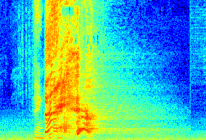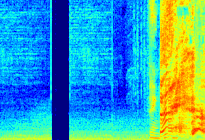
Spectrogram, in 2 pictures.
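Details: Sneeze from a VTuber during a stream: high-pitched, voiced sneeze preceded by a quick intake, audio unedited from source but replayed repeatedly in a meme edit.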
